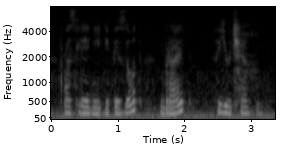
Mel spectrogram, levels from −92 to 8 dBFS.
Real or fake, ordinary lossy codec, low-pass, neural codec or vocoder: fake; AAC, 32 kbps; 7.2 kHz; vocoder, 44.1 kHz, 80 mel bands, Vocos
